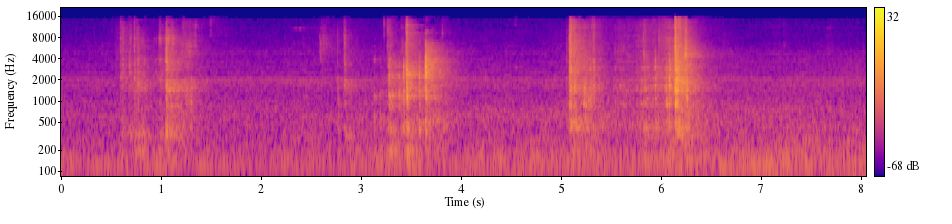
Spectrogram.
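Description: Quiet, irregular rummaging: about five short rustles and clatters of small parts and packaging being moved about while searching for a spare RAM stick, the loudest a little past the middle and about six seconds in.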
